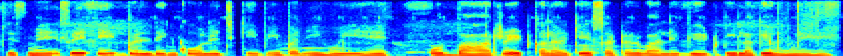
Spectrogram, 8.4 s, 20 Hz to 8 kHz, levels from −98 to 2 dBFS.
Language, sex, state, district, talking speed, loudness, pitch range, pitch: Hindi, female, Madhya Pradesh, Bhopal, 155 wpm, -16 LUFS, 205-230 Hz, 215 Hz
